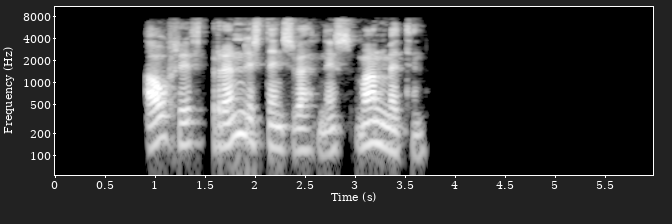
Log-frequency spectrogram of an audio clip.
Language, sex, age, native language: Icelandic, male, 30-39, Icelandic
